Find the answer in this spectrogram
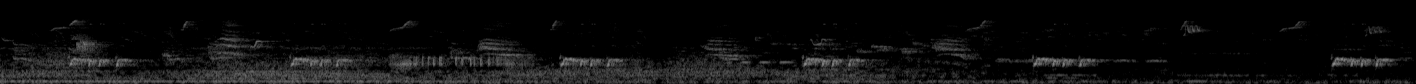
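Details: Three zebra doves picked as the keenest singers, used as lure birds, give rolling trilled coos again and again, a short bright burst every couple of seconds, with constant high chirps and twitters from other birds behind them.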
